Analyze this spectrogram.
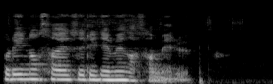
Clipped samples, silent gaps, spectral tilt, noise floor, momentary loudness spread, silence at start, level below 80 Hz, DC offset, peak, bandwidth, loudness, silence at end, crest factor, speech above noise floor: under 0.1%; none; -7 dB/octave; -60 dBFS; 16 LU; 0.05 s; -54 dBFS; under 0.1%; -6 dBFS; 11.5 kHz; -18 LUFS; 0.7 s; 14 dB; 42 dB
